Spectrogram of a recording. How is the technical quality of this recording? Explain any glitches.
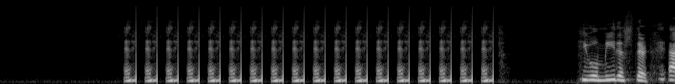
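The recording has one glitch: a broken-record loop running from 1.36 s to 4.99 s. A fragment of the speech about 210 ms long plays 17 times back to back, exactly the same each time, and the audio that should have filled those seconds is lost. The likely cause is a stall in the player, encoder or stream that kept resending the last piece it held. It sounds like a rapid mechanical stutter. On a waveform or spectrogram, the identical block tiles every 0.21 s, like a repeating stamp.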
